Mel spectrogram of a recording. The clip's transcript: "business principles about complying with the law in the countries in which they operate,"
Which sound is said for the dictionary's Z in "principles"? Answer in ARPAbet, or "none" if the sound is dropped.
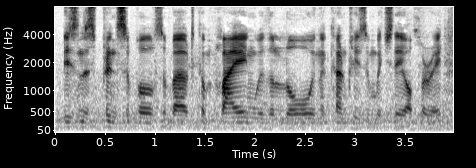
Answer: Z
